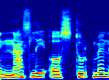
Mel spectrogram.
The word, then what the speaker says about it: Nazlı Öztürkmen: let's do this we have with us today nasle urman is that a pronunciation of your names and last name yeah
